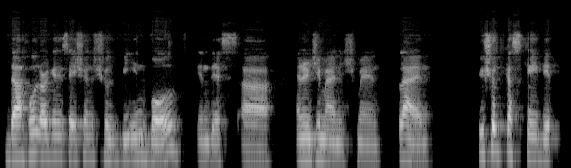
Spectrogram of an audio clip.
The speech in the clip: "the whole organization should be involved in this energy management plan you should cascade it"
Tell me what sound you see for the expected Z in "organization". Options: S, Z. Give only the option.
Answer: S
